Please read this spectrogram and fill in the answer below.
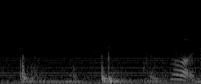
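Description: Steady electrical mains hum in the hall's audio, with two soft knocks at the lectern, about a quarter second and a second in.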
